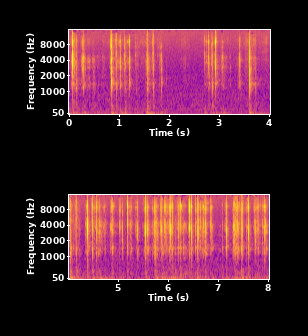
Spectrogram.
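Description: Fingertips type on a backlit mechanical keyboard with dark plastic keycaps and a silver frame. Quick, bright, clicky keystrokes come in irregular bursts, with a short lull near the two-second mark before the typing picks up again and grows denser. Each click is crisp and dies away almost instantly.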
